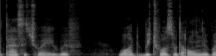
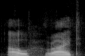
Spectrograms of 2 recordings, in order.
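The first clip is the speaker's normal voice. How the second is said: realizing; 4 semitones higher, 8 dB louder than usual. Acted. Sudden realization.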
